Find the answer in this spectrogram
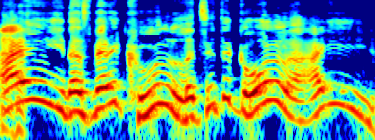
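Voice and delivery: very high, terrible put-on Irish accent. Speaker mocks another person's accent, imitating a bad Irish accent. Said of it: "You're terrible at accents".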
